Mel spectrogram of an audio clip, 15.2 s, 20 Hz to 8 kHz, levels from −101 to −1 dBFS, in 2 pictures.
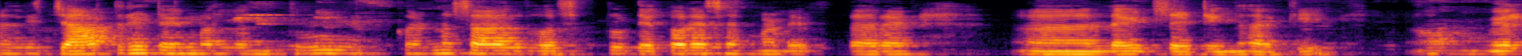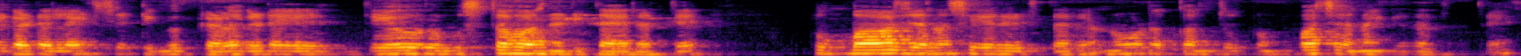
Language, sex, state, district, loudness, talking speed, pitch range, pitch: Kannada, female, Karnataka, Shimoga, -21 LUFS, 120 wpm, 150-165 Hz, 155 Hz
